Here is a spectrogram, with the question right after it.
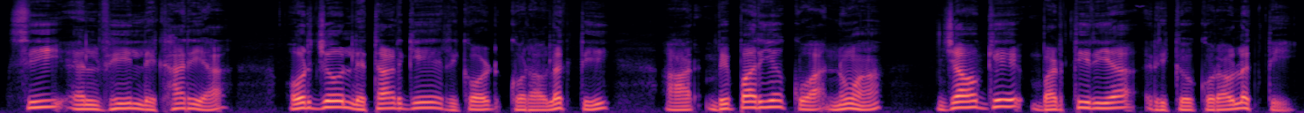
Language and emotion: Santali, neutral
